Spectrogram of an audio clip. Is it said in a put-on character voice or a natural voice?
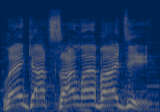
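character voice. It is said in Lan's character voice.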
